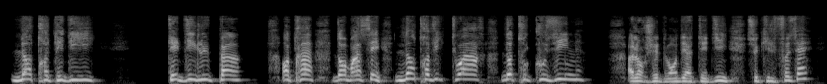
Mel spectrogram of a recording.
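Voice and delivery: put-on high loud thrilled boy; excited gossip. A narrator's reading. Boy telling adults big gossip, high excited voice. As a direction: burst out with big news.

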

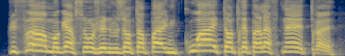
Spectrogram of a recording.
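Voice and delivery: high, loud hectoring master; bully the boy to speak up; shouting schoolmaster; loud demand. Acted.

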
